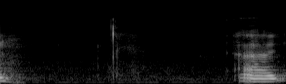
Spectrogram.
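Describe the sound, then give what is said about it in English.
A single short, sharp click from a small altar bell rings out faintly in a quiet pause, with a voice speaking briefly before it and again after. “The clicking sound is, I think, the bell on the altar.”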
